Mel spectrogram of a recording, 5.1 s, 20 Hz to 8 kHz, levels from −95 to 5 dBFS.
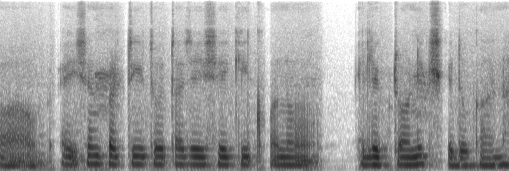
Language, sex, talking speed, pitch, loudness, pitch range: Bhojpuri, male, 105 wpm, 135 Hz, -18 LUFS, 125-140 Hz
